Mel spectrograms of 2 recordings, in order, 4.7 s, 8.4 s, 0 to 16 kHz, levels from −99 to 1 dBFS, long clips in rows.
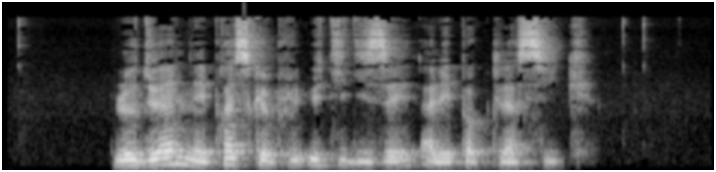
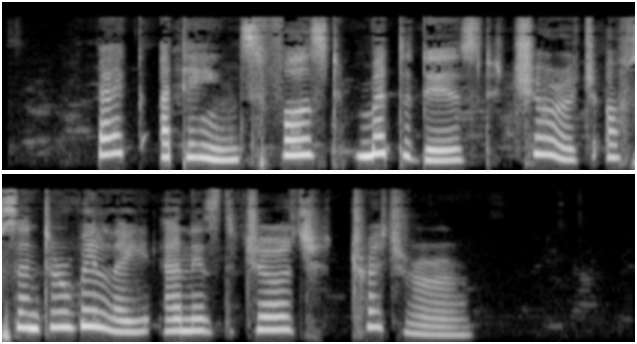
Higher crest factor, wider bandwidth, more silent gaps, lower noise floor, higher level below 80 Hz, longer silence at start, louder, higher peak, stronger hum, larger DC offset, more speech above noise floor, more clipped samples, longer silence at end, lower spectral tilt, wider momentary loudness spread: about the same, 20 dB vs 18 dB; about the same, 11.5 kHz vs 11.5 kHz; neither; about the same, -72 dBFS vs -74 dBFS; first, -60 dBFS vs -66 dBFS; about the same, 0.75 s vs 0.65 s; first, -16 LUFS vs -21 LUFS; about the same, 0 dBFS vs -2 dBFS; neither; neither; about the same, 54 dB vs 53 dB; neither; second, 0.85 s vs 1.1 s; about the same, -2.5 dB/octave vs -3 dB/octave; first, 14 LU vs 10 LU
